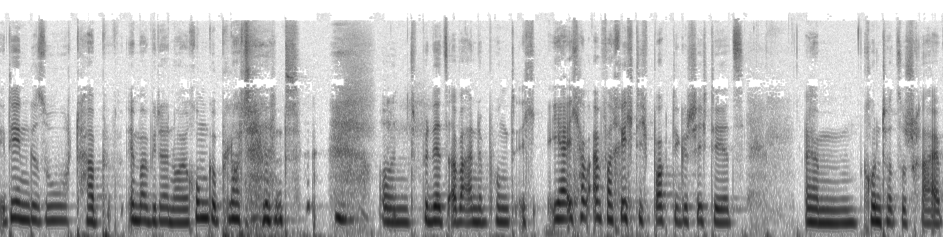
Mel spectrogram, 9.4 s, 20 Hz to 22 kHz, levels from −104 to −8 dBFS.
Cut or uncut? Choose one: uncut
